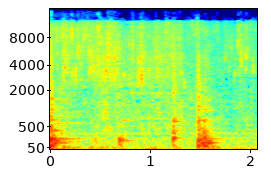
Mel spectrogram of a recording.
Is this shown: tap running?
yes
